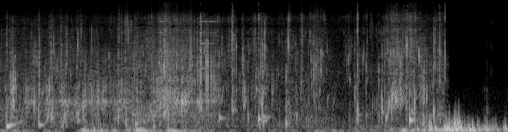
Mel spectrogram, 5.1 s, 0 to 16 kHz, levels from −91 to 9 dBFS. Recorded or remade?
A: recorded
